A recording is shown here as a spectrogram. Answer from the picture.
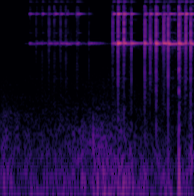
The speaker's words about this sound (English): Look at that. It's a tiny little bell.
